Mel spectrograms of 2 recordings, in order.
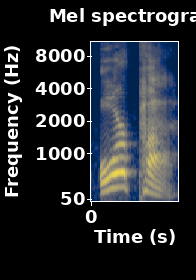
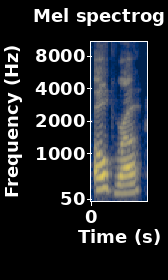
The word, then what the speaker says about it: Orpah: So Oprah was born Orpah Gail Winfrey, named after the biblical figure Orpah from the book of Ruth. But but people kept mispronouncing it as Oprah, and eventually everybody, including Oprah, just stopped fighting it.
